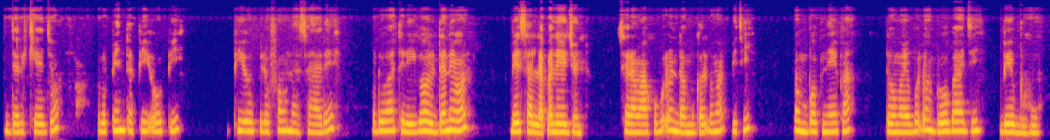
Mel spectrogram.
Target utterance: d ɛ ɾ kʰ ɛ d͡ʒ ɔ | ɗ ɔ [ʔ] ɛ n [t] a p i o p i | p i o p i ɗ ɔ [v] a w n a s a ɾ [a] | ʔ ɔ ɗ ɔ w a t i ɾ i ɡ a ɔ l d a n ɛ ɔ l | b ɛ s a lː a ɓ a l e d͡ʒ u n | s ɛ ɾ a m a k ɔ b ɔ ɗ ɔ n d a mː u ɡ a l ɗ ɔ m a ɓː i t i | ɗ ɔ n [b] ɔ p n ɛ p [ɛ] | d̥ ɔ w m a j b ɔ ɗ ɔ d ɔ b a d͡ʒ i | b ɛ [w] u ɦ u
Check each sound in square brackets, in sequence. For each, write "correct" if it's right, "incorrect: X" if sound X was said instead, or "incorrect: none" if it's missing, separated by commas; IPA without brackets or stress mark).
incorrect: p, correct, incorrect: f, incorrect: ɛ, correct, incorrect: a, incorrect: b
